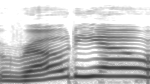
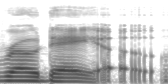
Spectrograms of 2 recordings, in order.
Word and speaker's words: Rode: Is it Rodeo or Rodeo? – It's like Rode, R-O-D-E. – Okay. – I don't know how to say it.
